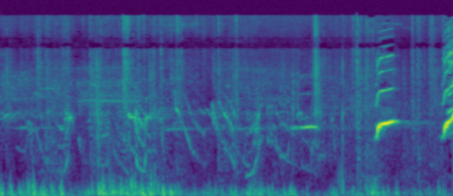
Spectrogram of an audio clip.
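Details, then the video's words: Bobwhite quail chatting together: a busy mix of soft slurred chirps and short whistles, ending in a sharp, loud rising whistle, over low rumbling background noise. "bobwhite quail chatting it up"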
